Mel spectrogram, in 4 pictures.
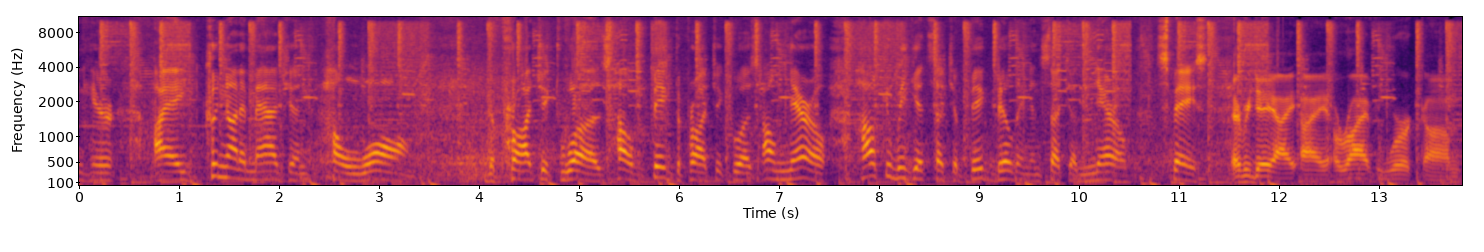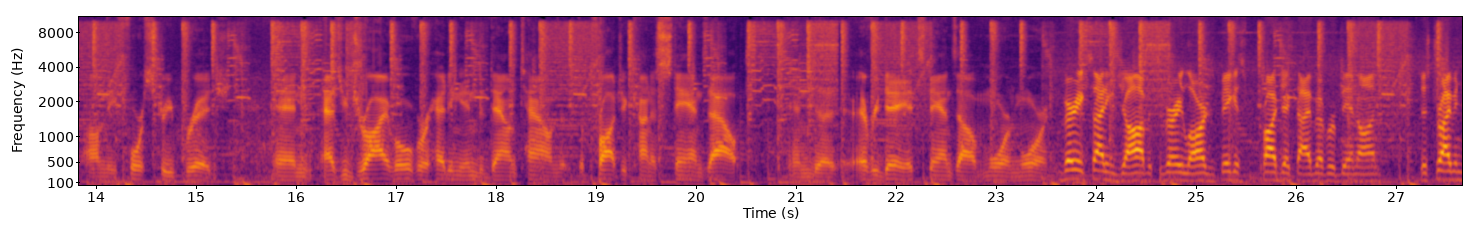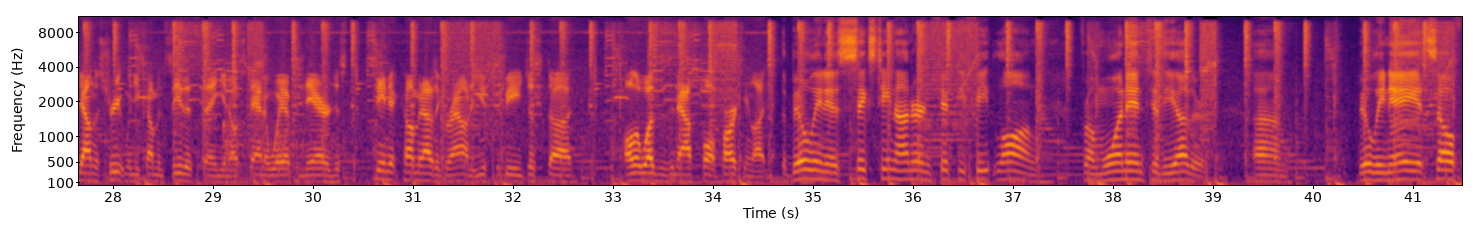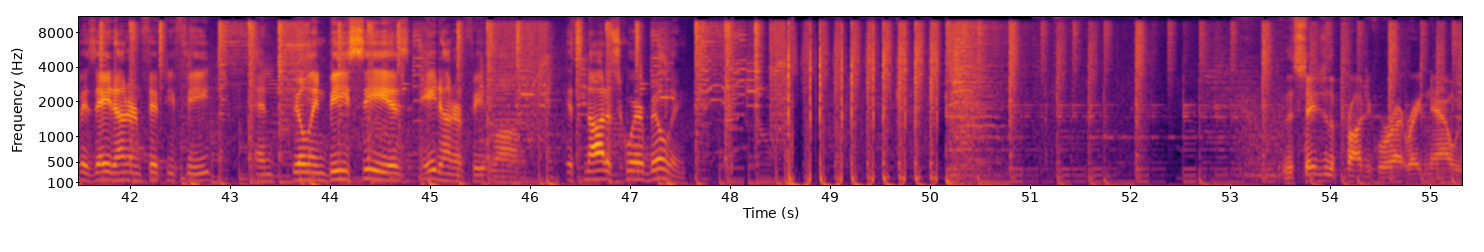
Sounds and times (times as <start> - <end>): Speech: 0.0 - 3.4, 4.1 - 15.2, 15.8 - 20.4, 21.0 - 39.8, 40.5 - 47.6, 53.6 - 55.3
Music: 0.0 - 55.3.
